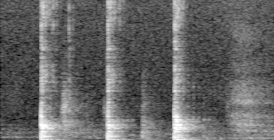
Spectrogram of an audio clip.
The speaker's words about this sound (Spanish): Luego escucho un golpe tímido en la puerta.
